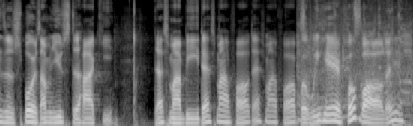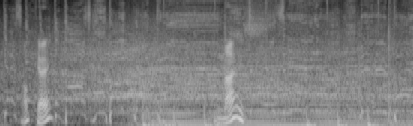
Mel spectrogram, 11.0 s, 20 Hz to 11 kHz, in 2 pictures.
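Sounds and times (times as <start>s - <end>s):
crowd of fans singing: 6.4s - 11.0s
music with steady low bass: 7.5s - 11.0s.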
